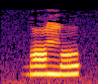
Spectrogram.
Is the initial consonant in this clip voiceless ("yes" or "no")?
no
